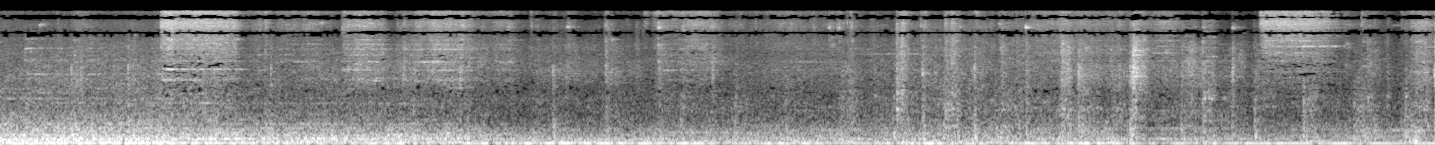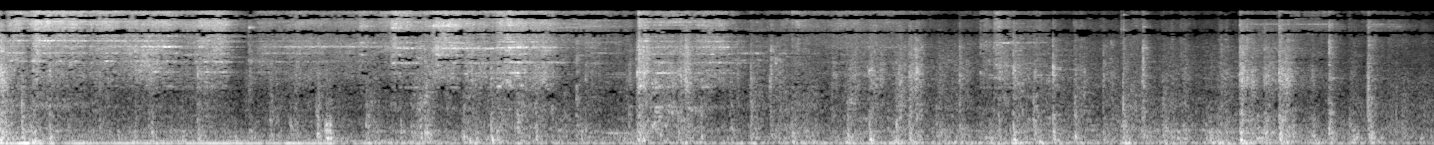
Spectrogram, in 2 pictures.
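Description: Diesel locomotives passing close by with a heavy engine rumble that eases off after several seconds. Passenger cars then roll past, their wheels clicking over the rail joints and squealing on the curve.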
